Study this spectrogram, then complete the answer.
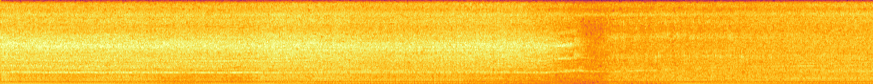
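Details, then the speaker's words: Freightliner cabover semi truck with Detroit diesel, new belt fitted: steady, smooth low diesel idle rumble, no misses or knocks, building air quickly, no smoke; small exhaust leak on one side; normal idle. "So, uh, he is a cleaning runner. No smoke out of this thing at all."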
